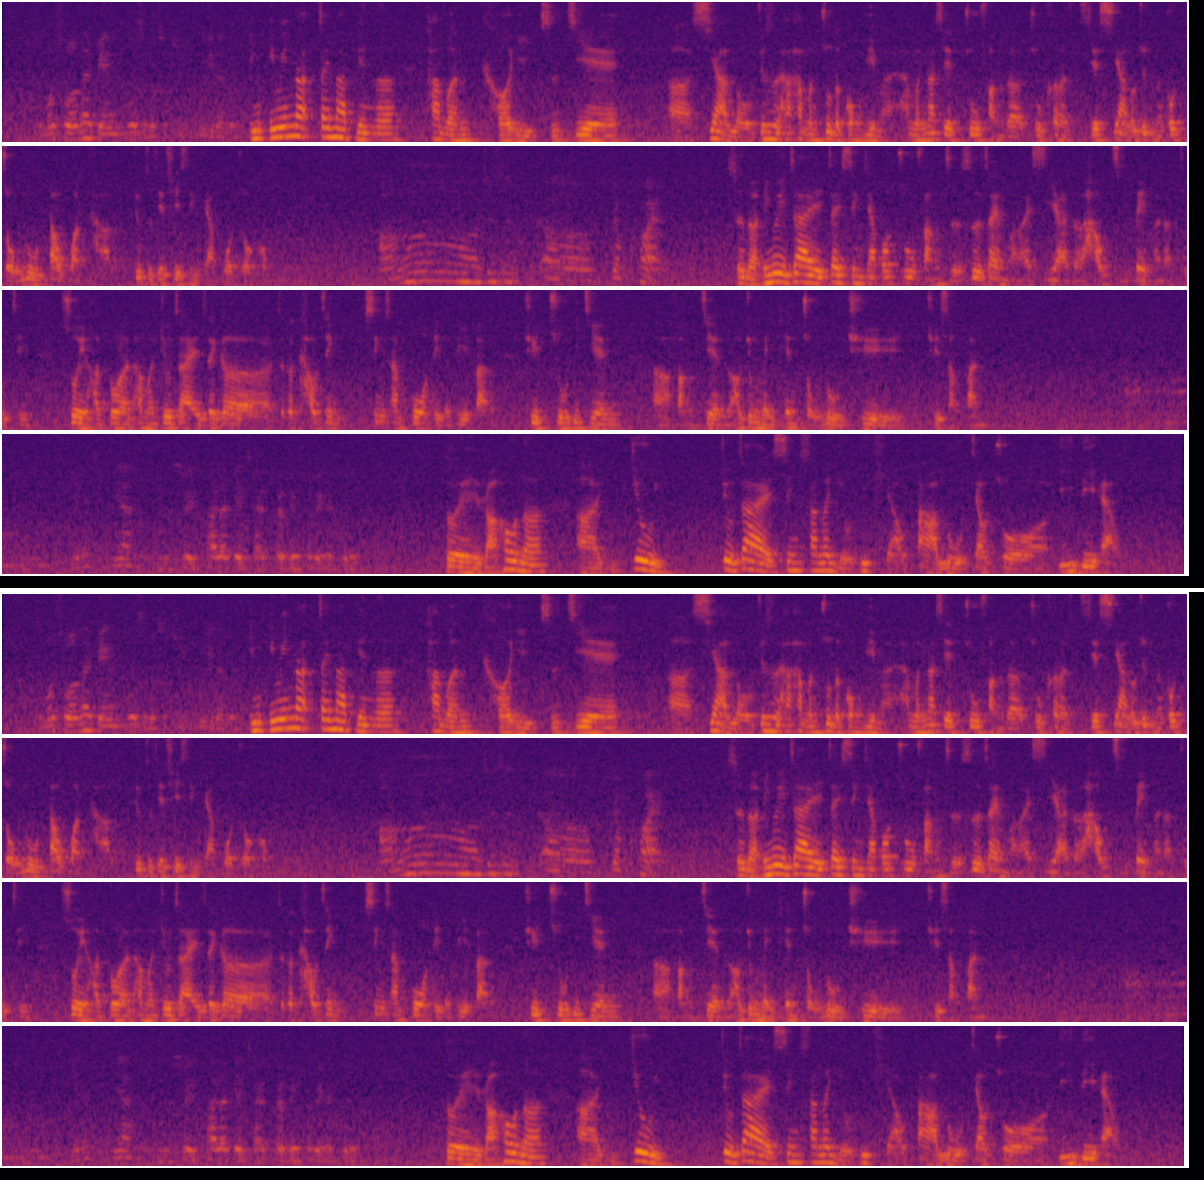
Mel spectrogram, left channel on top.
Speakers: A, on the right (about 55°); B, on the left (about 55°).
A: 怎么说那边为什么是最贵的呢？
B: 因因为那在那边呢，他们可以直接呃下楼，就是他他们住的公寓嘛，他们那些租房的租客呢，直接下楼就能够走路到关卡了，就直接去新加坡做工。
A: 啊，就是呃比较快。
B: 是的，因为在在新加坡租房子是在马来西亚的好几倍嘛，那租金，所以很多人他们就在这个这个靠近新山坡底的地方去租一间啊、
A: 对对对对，
B: 房间，然后就每天走路去去上班。
A: 哦，原来是这样子，所以它那边才特别特别的贵。
B: 对，然后呢，啊、就就在新山呢有一条大路叫做 EDL，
